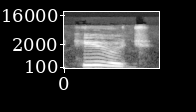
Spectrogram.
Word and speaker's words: huge: have the word huge huge good so yes class pay attention this u sound is an EU e sound so we say huge and we do pronounce the h huge one more time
